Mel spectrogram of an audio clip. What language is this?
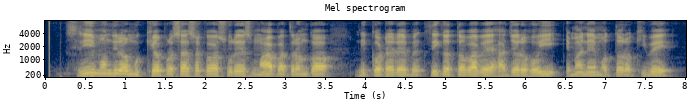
Odia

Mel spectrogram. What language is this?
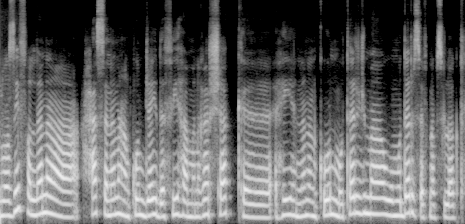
Saidi Arabic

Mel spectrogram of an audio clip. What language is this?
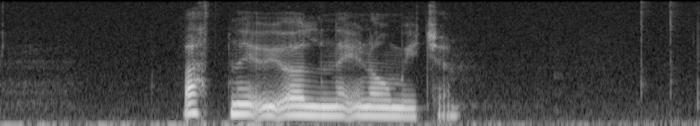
Faroese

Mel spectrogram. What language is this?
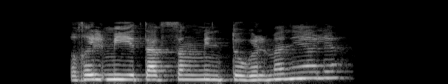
Bashkir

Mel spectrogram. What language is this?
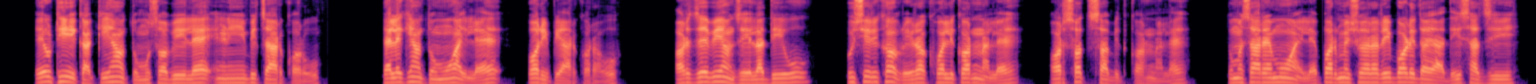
Mahasu Pahari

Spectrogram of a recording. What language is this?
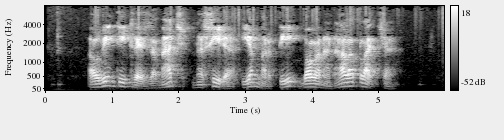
Catalan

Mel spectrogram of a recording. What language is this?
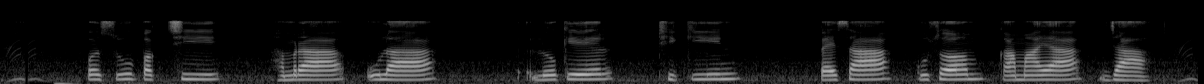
Magahi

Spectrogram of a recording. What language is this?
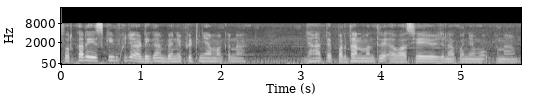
Santali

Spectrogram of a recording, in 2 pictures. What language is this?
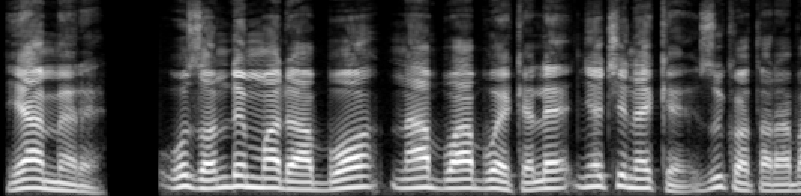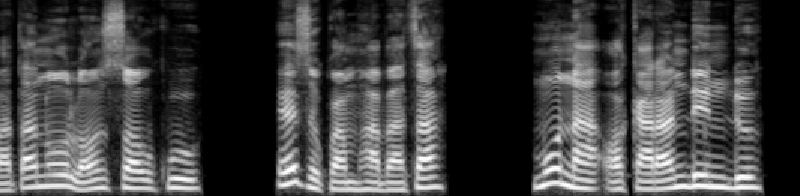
Igbo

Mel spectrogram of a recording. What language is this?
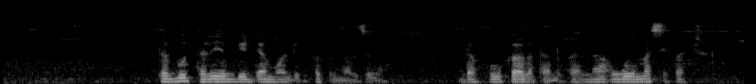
Kinyarwanda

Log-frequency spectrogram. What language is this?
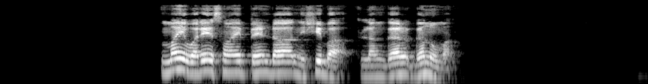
Dameli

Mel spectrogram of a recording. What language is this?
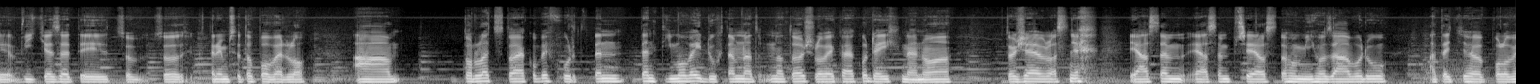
Czech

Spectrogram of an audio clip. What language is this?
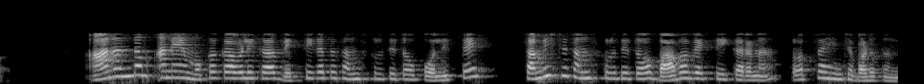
Telugu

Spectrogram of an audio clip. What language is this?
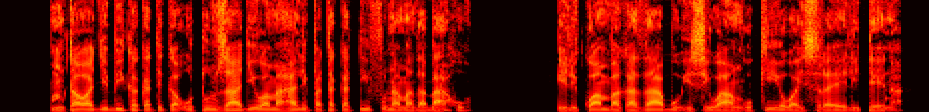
Swahili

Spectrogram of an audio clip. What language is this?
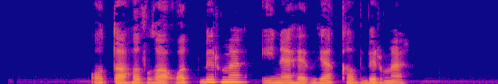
Bashkir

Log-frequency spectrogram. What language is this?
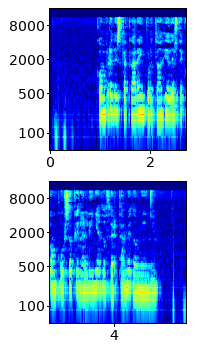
Galician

